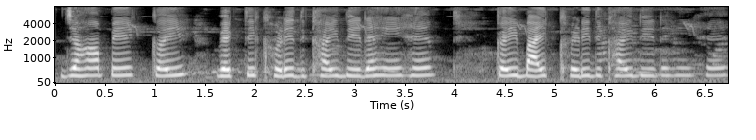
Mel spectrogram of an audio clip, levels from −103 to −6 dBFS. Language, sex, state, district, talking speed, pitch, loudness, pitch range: Hindi, female, Maharashtra, Solapur, 140 wpm, 300 Hz, -19 LUFS, 285-305 Hz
